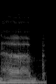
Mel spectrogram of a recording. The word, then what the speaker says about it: herb: but it's herb herb although we don't pronounce the r in in herb as brits either unless you're from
